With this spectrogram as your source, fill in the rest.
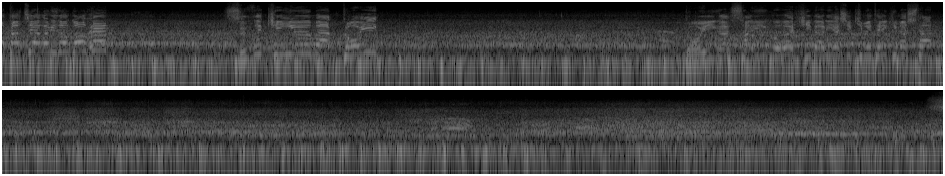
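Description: A large stadium crowd cheers and chants steadily.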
